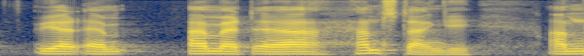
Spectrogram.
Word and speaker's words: Hvammstangi: be here and we are I'm at uh hamstangi I'm not sure if I'm saying it right if you could correct me please please do so no that was close it will close it's called the crumbs donkey so it was almost at it right okay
